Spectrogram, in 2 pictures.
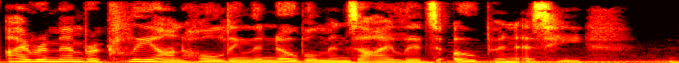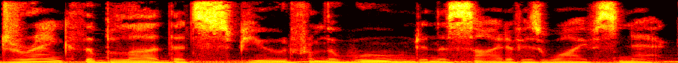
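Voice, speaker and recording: A woman playing a grim, bitterly reproachful companion in a fantasy game, speaking with solemn, accusing weight. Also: sits low. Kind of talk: dramatic game mod voice acting. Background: music.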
